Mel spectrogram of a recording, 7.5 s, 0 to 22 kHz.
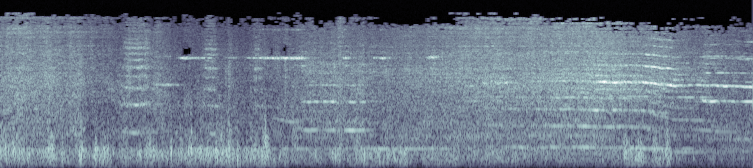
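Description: JR East 205 series 3100 subseries electric train rolling slowly past along the platform as it comes in to stop, with a rumble and wheel clatter under several thin high squealing tones from the brakes and wheels. Near the end the tones rise a little.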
